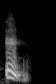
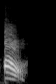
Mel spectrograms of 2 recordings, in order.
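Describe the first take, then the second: First: ए as one held, unchanging sound; pure vowel. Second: आए gliding from आ to ए; gliding vowel. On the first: Teacher contrasting two vowels for pupils, ए held as one sound. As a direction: hold ए long without gliding. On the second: Teacher contrasting two vowels for pupils, आए as a glide. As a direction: slide slowly through both sounds in आए. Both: Shown as a demonstration. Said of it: "दोनों के उच्चारण में अंतर है".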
